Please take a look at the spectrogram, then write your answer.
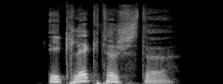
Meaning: inflection of eklektisch: 1. strong/mixed nominative/accusative feminine singular superlative degree 2. strong nominative/accusative plural superlative degree
- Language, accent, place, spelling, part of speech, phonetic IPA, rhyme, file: German, Germany, Berlin, eklektischste, adjective, [ɛkˈlɛktɪʃstə], -ɛktɪʃstə, De-eklektischste.ogg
